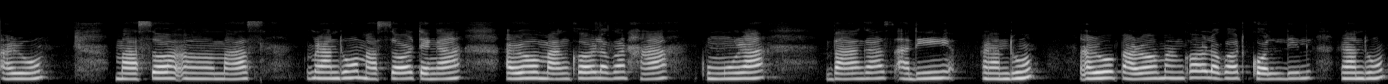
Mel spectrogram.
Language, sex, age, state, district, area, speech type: Assamese, female, 18-30, Assam, Dhemaji, rural, spontaneous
